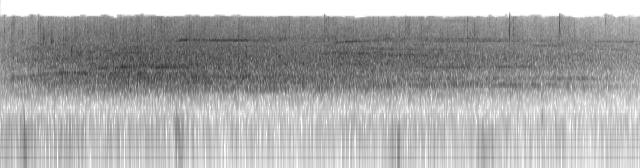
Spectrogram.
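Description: Audience applauding, swelling over the first second or so and then slowly fading.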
